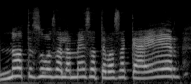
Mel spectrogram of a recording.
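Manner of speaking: high-pitched parental warning; alarmed scolding. Shown as a demonstration. Parent warns child climbing on the table, alarmed scolding. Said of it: "en lugar de decirle".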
